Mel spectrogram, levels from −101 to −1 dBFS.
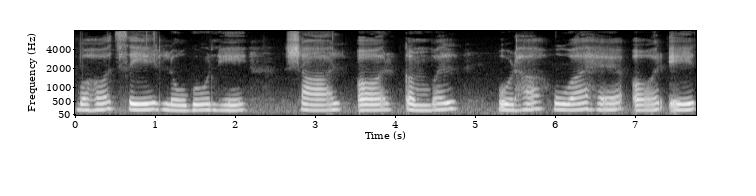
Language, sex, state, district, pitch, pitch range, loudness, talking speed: Hindi, female, Chhattisgarh, Raipur, 205 Hz, 195-210 Hz, -16 LUFS, 95 wpm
